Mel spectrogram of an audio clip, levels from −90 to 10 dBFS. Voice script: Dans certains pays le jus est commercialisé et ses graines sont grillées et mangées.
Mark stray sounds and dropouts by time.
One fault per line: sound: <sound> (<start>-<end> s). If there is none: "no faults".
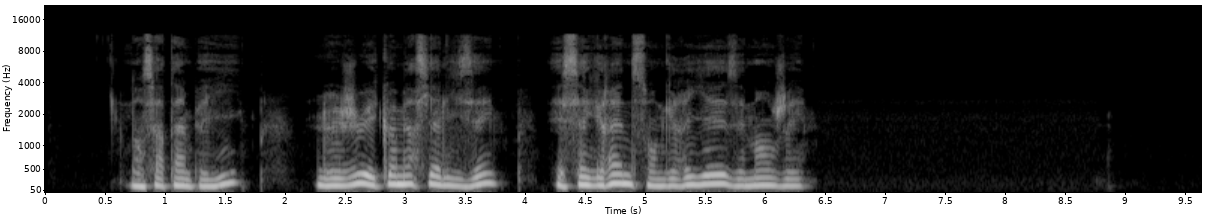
no faults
